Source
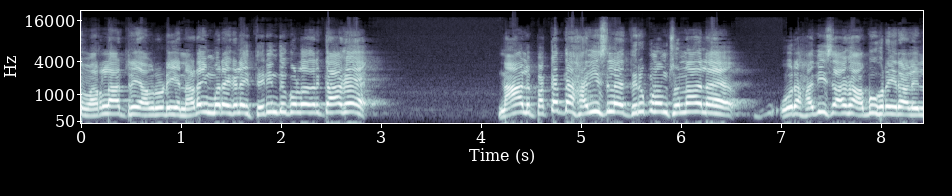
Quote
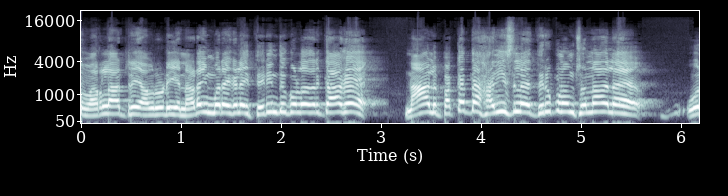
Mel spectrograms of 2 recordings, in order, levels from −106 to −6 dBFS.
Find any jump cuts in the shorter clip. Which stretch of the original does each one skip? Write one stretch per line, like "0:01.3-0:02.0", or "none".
0:03.0-0:04.0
